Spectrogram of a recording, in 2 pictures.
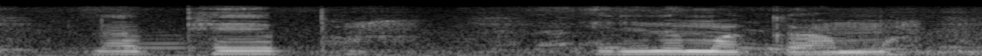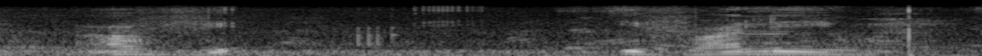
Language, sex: Xhosa, male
